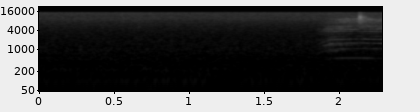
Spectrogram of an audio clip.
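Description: Near silence: room tone. Near the end a single cat meow begins, falling slightly in pitch.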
